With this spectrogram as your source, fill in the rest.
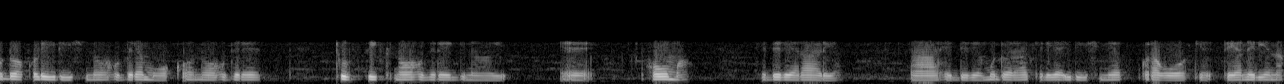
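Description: Dialogic VOX ADPCM damage runs throughout this speech recording: 4-bit ADPCM, consistent with about 24 kbps at 6,000 samples a second, removes everything above 3 kHz and adds a heavy gritty hiss that follows the speech.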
